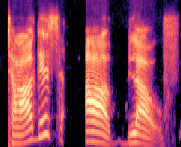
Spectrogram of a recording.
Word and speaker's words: Tagesablauf: It's not te, it's ta. The a has to be abcd. Tagesablauf.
